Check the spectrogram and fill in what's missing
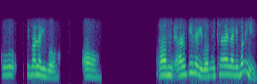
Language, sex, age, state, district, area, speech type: Assamese, female, 30-45, Assam, Udalguri, rural, conversation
